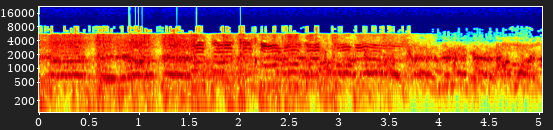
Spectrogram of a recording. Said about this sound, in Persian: آهنگ نداشتیم ولی دیگه تشویق برای بچه های صنعت نفت رو داشتیم.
